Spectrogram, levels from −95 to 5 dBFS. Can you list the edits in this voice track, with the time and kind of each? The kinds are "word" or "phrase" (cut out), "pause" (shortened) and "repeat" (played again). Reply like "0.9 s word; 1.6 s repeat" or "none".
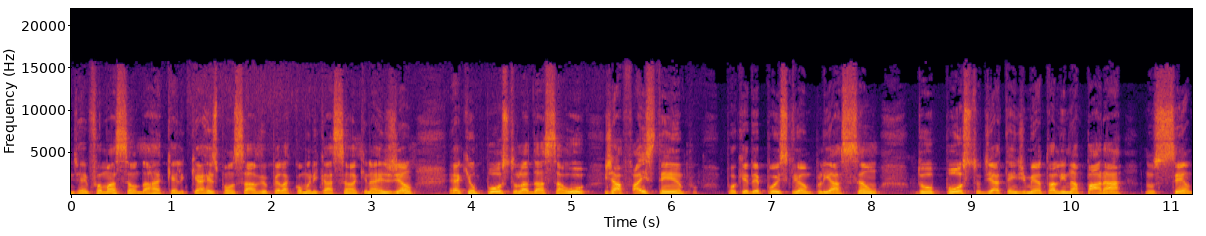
1.2 s word; 5.3 s word; 7.2 s word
